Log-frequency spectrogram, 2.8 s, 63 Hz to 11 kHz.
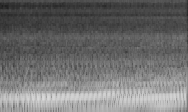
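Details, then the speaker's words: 2001 Honda Shadow VT600CD V-twin, carbureted: smooth idle, then a steady low burble that rises evenly with a tiny bit of throttle, with no stumble. This is normal, though it bogs with more throttle. "but once I give it a tiny bit of throttle I can give it a little little little little bit of gas should Ram higher"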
